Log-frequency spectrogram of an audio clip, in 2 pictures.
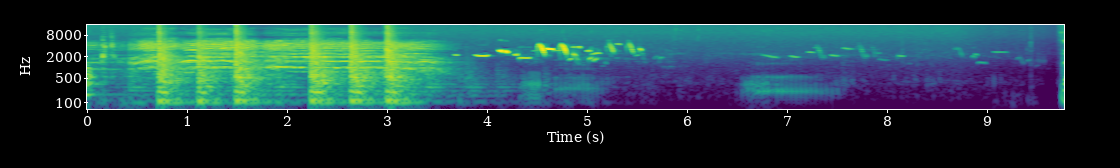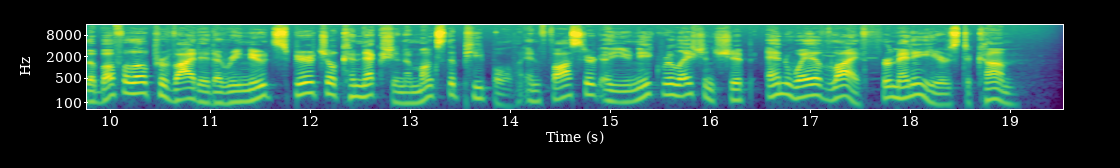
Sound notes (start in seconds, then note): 0.2 chanting in Native language; 0.7 dramatic percussive music; 5.1 birds singing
